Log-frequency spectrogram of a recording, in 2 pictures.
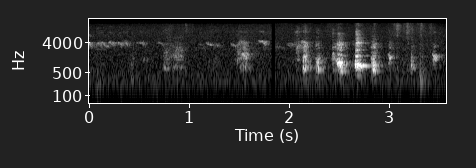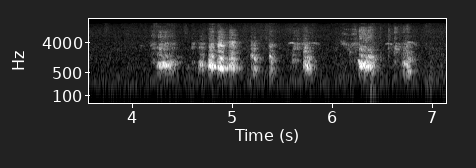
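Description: Chickens clucking and squawking in several short bursts of calls, the loudest groups about two to three seconds in and again around four to five seconds in.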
